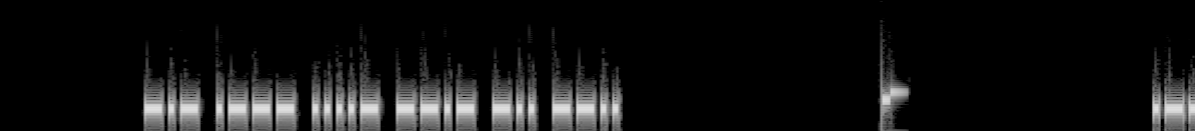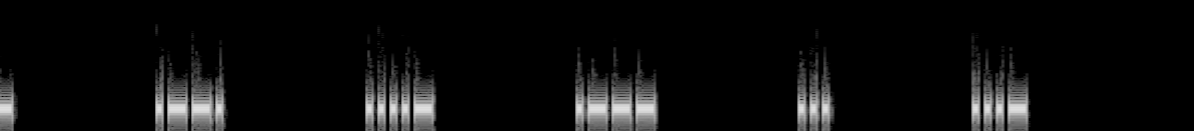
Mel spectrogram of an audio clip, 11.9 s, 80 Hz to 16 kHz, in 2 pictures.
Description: Morse code, heard as a keyed tone, about 40 wpm, spaced as for 17 wpm, 700 Hz. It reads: KJ4QDZ WP4JSV
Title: USA Call Signs - 6 Characters - 8x Character Spacing - 40wpm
